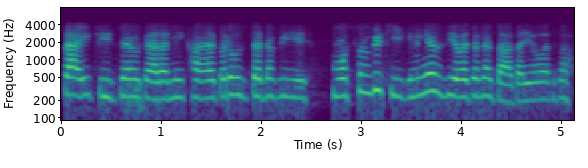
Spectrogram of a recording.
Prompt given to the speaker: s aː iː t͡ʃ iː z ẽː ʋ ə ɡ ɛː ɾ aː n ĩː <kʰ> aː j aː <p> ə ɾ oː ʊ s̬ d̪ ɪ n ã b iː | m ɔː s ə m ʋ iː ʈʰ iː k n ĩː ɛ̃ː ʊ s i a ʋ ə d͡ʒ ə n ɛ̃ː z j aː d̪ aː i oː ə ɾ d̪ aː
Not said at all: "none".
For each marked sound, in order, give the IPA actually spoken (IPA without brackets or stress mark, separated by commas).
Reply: kʰ, k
